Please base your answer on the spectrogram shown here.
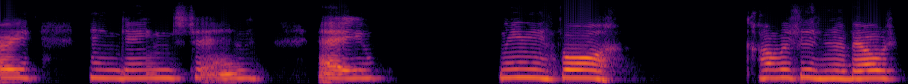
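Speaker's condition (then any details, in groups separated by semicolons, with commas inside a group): Cerebral palsy; spasticity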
